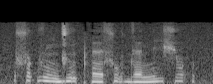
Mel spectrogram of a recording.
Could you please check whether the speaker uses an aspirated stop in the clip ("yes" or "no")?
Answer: yes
